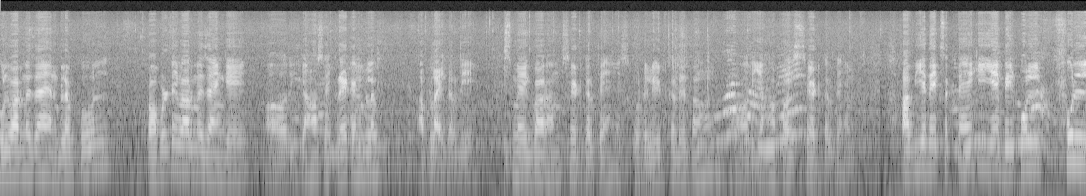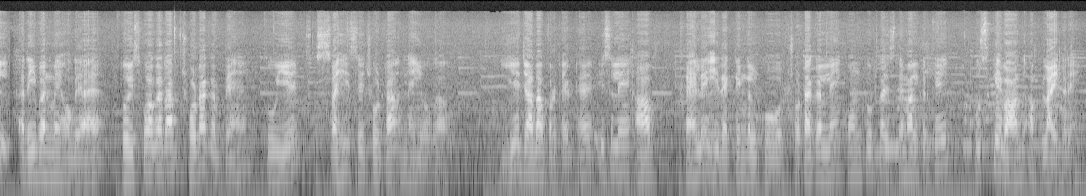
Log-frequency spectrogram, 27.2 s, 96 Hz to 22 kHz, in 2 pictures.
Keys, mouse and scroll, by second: 1.2 click, 8.0 right click, 8.5 click, 9.6 Delete, 10.3 click, 11.1-11.5 scroll up 1, 11.5 Page_Up, 16.6 shift+Num_Lock, 16.9 shift+click, 17.4 scroll down 1, 18.5 shift+click, 21.5 click.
